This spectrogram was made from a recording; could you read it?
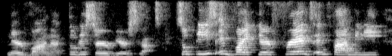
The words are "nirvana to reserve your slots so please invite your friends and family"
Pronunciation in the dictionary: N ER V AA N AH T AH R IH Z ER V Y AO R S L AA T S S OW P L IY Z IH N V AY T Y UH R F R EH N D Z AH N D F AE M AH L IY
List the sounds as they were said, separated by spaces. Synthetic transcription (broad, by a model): N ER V AA N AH T AH R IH S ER V Y AO R S L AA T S S OW P L IY S IH N V AY T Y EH R F R EH N D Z AH N D F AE M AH L IY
